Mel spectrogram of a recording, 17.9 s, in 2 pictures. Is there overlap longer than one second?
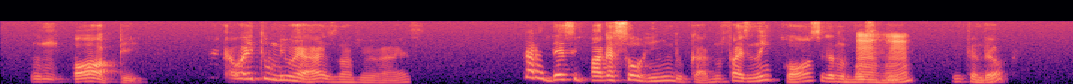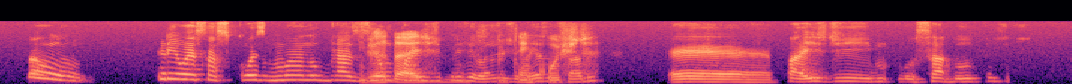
Yes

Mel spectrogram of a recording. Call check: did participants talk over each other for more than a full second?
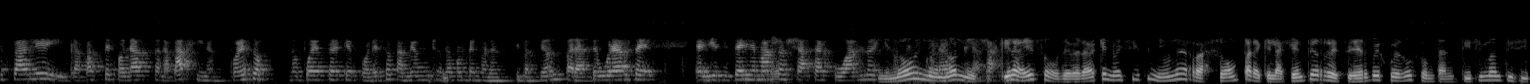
Yes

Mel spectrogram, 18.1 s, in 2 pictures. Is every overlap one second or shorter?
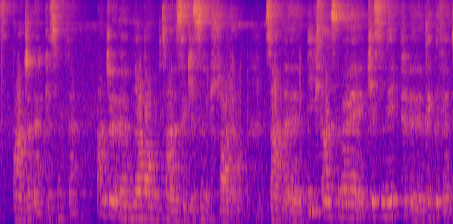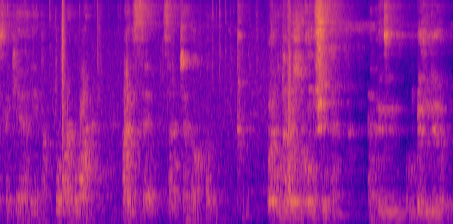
No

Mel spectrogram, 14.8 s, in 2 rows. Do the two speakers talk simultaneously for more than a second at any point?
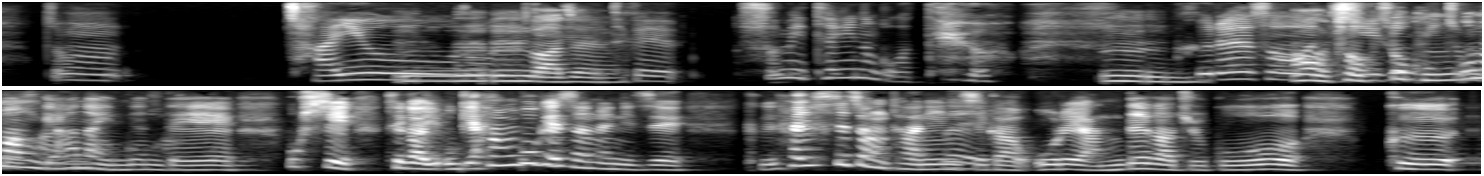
Yes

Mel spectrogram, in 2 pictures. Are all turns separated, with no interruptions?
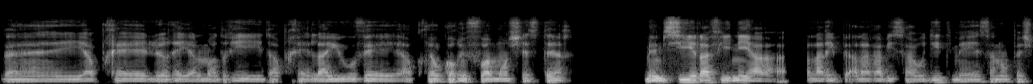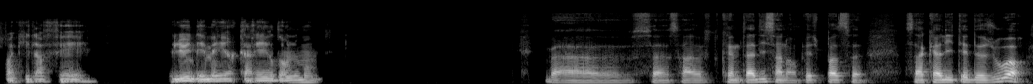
Yes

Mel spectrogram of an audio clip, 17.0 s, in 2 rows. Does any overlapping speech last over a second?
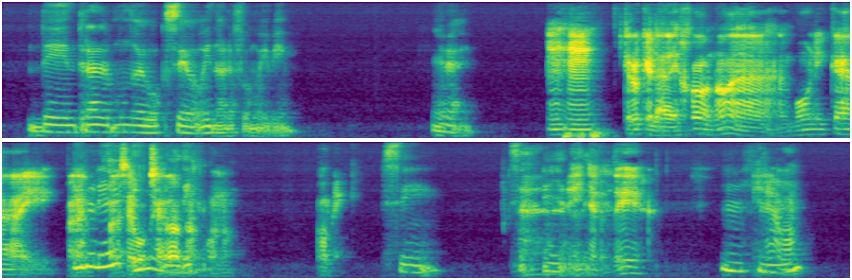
Yes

